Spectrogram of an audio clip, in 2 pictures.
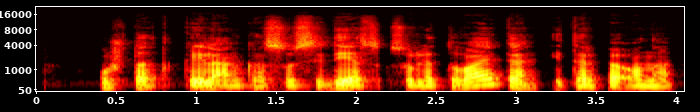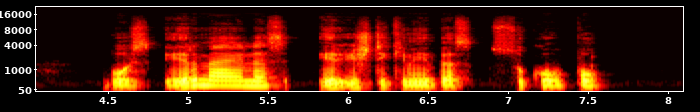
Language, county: Lithuanian, Kaunas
